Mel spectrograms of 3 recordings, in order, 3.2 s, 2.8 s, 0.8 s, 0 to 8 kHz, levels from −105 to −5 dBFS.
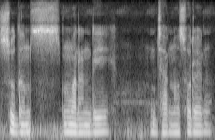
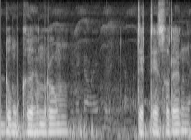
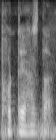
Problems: continuous background conversations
